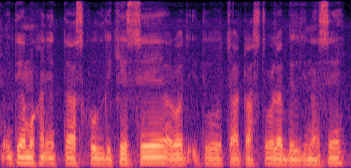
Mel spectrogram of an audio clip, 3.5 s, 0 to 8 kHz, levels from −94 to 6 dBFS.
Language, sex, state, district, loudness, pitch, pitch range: Nagamese, male, Nagaland, Kohima, -16 LUFS, 90 Hz, 85-95 Hz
